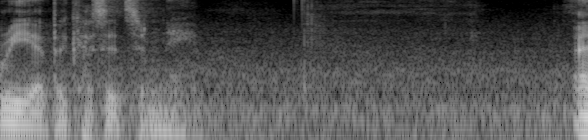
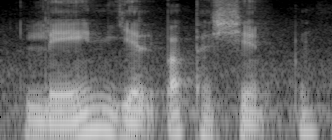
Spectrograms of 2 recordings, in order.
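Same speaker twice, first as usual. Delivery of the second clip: slow, with "Lægen", "hjælper" and "patienten" each stressed; stress on each word; slower than usual. Shown as a demonstration. Teacher showing noun stress, slowly weighting "Lægen", "hjælper", "patienten". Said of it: "you have to stress each of these words".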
